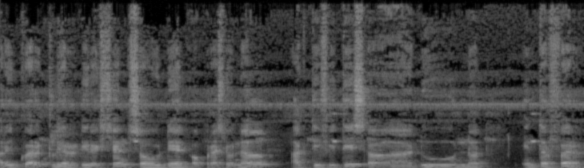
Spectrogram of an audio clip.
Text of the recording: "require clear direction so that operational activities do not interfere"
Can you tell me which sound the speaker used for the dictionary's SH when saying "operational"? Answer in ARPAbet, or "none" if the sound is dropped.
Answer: S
